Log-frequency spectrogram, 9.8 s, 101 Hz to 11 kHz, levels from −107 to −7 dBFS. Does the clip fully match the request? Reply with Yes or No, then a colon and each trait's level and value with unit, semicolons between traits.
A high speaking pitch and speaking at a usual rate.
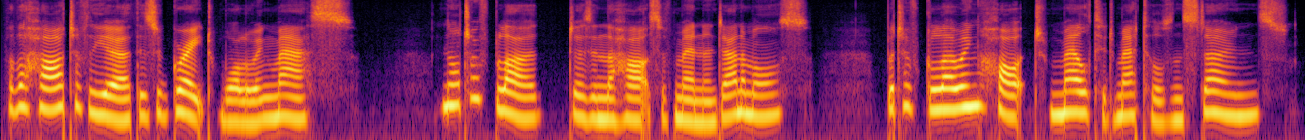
Yes: high, 240 Hz; average, 185 wpm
